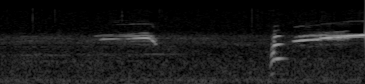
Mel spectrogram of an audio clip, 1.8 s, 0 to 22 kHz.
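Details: Bald eagle eaglet aged 104 days on the Big Bear Valley nest camera, 27 July 2019: a short, thin whistle that dips at the end, then a sharp click and a rising, sustained shrill whistle.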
